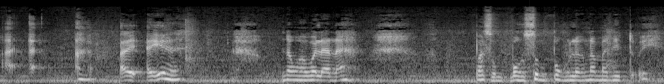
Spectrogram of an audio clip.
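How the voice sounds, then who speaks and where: A woman's voice: medium pitch, fairly even intonation, unhurried, background noise, lightly acted. A woman acting a resentful, ailing and anxious wife in a Filipino radio drama. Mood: pained.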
